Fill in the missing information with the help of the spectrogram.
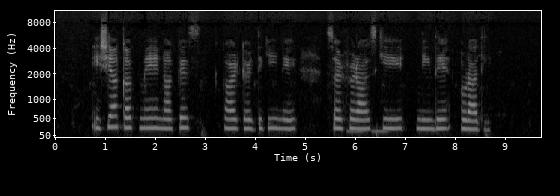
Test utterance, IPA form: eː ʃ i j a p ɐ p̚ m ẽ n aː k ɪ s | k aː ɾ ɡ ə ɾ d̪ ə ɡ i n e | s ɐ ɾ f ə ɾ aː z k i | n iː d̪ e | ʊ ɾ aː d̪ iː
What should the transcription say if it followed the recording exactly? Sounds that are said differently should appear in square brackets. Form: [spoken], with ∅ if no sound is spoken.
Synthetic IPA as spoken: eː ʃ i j a [k] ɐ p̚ m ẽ n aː k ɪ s | k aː ɾ ɡ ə ɾ d̪ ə ɡ i n e | s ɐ ɾ f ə ɾ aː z k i | n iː d̪ e | ʊ [ɽ] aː d̪ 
